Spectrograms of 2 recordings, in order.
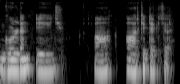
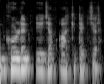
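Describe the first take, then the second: First: Slow, broken into chunks with pauses; slow dictation. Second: Said in the usual way. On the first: Shown as a demonstration. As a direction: dictate it piece by piece for note-taking. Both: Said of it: "धीरे से बोल रहा हूँ".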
